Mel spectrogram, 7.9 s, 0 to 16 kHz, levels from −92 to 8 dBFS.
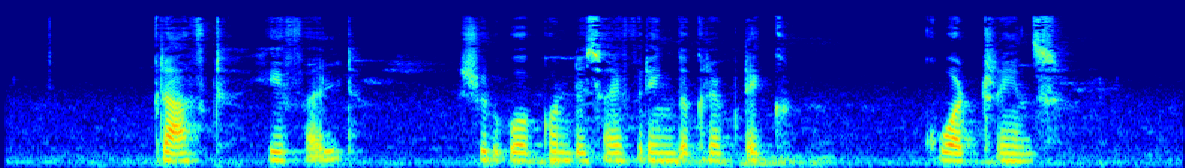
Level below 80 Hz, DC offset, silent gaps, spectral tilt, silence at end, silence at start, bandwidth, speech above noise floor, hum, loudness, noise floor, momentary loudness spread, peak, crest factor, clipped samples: -58 dBFS; under 0.1%; none; -6 dB/octave; 0.85 s; 1.05 s; 11.5 kHz; 32 dB; none; -26 LUFS; -57 dBFS; 19 LU; -2 dBFS; 24 dB; under 0.1%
